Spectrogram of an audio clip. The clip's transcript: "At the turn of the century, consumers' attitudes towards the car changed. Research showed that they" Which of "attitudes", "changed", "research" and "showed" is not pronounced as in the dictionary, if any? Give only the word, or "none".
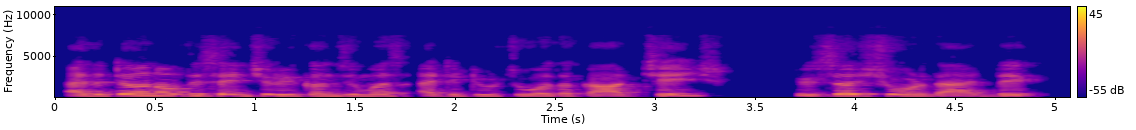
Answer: attitudes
